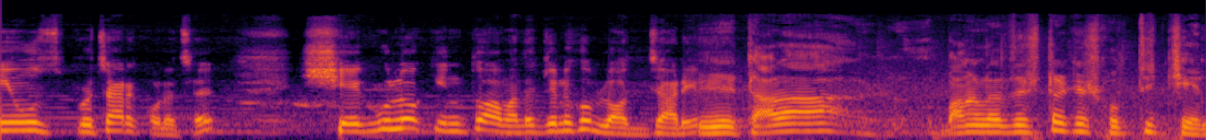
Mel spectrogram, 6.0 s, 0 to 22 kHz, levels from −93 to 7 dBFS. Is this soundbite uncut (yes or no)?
no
